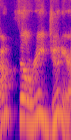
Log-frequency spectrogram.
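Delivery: put-on pleasant British accent. Retelling a stranger's reply when asked who he was, imitating his nice british accent. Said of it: "he's got just this nice English accent".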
